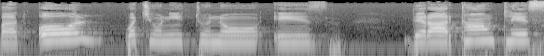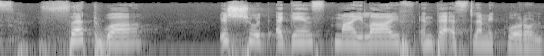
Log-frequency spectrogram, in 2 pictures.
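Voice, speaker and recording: Speaking very slowly, a woman uses a fairly high pitch and ordinary pitch variation. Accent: Arabic. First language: Arabic. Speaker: author, speaker. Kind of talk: public speech. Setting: stage with audience at conference.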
